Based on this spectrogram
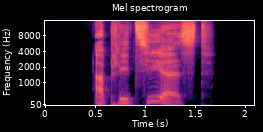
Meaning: second-person singular present of applizieren
- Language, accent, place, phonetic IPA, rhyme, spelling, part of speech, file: German, Germany, Berlin, [apliˈt͡siːɐ̯st], -iːɐ̯st, applizierst, verb, De-applizierst.ogg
